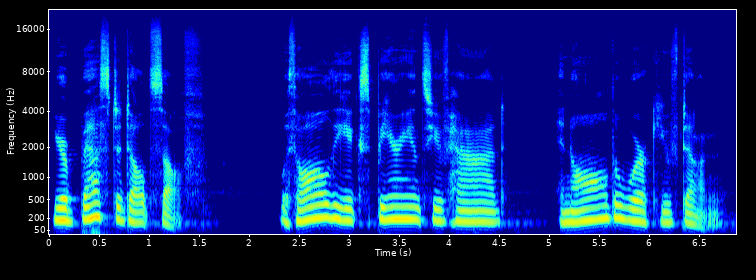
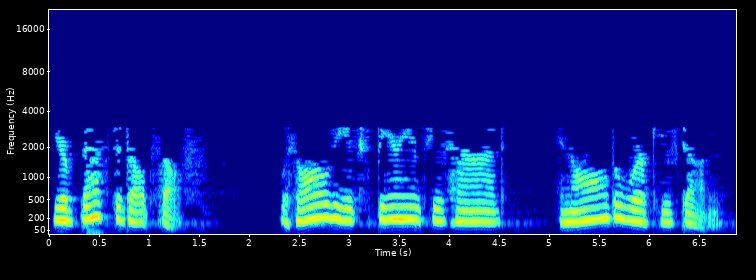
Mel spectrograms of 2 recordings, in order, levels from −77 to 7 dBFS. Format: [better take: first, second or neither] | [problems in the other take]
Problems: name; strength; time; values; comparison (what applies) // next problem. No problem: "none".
first | garbled, watery; badly; nothing above 3 kHz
